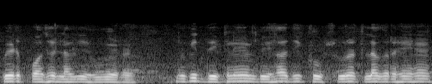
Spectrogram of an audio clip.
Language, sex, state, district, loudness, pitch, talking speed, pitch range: Hindi, male, Madhya Pradesh, Katni, -15 LUFS, 130 Hz, 210 wpm, 120-135 Hz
